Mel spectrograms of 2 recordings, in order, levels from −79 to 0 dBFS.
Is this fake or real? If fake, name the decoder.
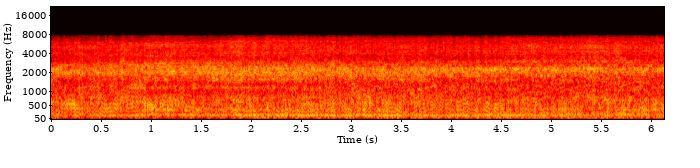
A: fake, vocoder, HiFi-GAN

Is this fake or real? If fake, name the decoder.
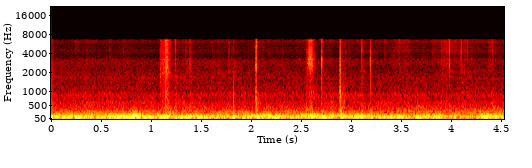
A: fake, codec, ZipCodec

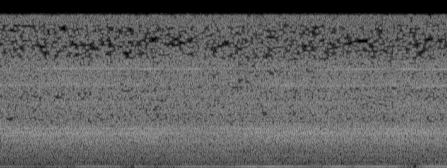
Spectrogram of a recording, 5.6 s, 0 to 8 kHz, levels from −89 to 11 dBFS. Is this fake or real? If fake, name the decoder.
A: real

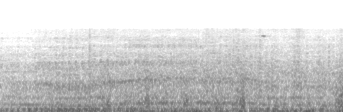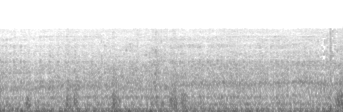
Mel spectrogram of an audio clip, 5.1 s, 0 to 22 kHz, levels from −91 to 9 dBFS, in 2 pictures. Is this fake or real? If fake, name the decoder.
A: real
